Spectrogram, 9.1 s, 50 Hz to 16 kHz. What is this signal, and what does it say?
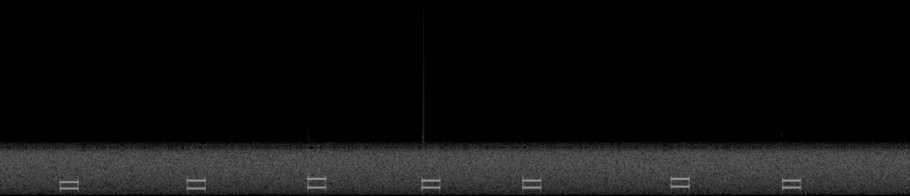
DTMF, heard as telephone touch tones, dialled by hand, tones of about 180 ms. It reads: 1 2 6 5 5 9 5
